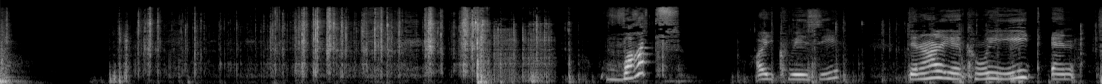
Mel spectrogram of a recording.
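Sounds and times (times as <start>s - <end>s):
small plastic pieces clicking: 1.1s - 5.9s, 7.8s - 11.0s.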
